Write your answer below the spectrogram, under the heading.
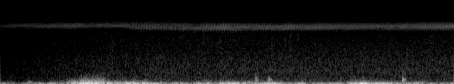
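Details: Crickets recorded by day: a steady, unbroken high-pitched trill holds the whole time, over low rumbling gusts of wind or distant traffic.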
